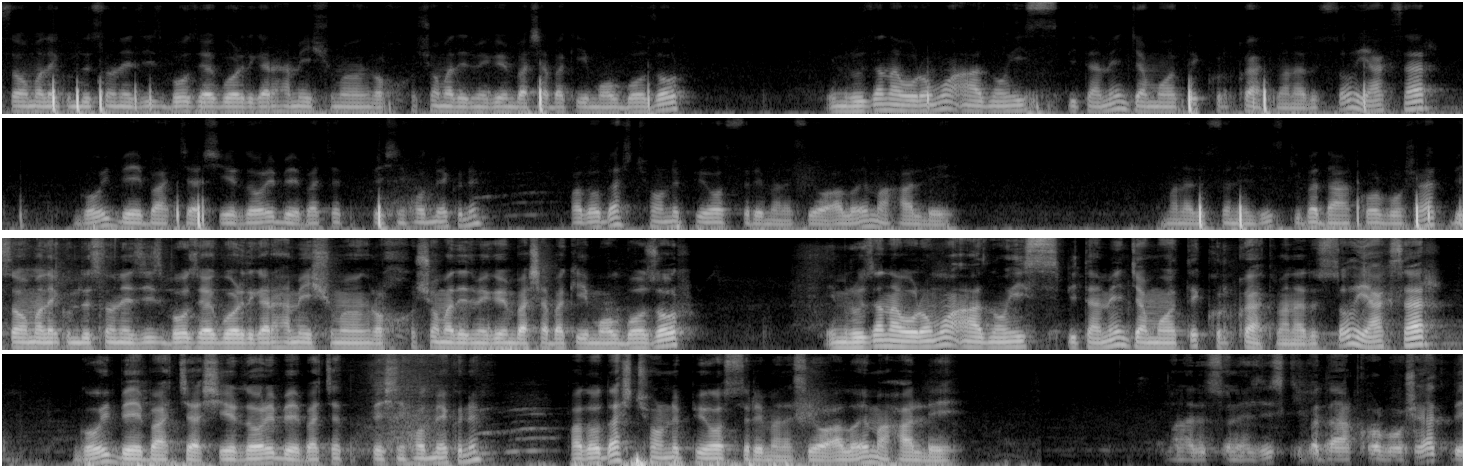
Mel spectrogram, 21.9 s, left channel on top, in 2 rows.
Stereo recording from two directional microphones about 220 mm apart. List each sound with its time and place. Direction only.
0.0 s speech: 15° right (ahead or behind)
6.3 s speech: 20° right (ahead or behind)
20.5 s speech: 25° right (ahead or behind)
